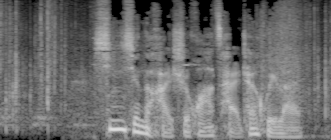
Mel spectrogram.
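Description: A hand rustles through dried seaweed.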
